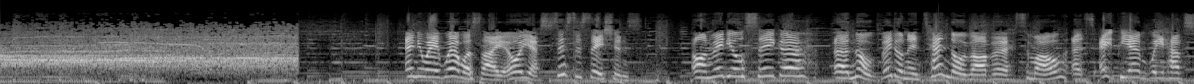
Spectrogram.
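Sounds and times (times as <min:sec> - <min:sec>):
crowd cheering and whooping: 0:00.0 - 0:03.0
speech: 0:04.4 - 0:11.9.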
